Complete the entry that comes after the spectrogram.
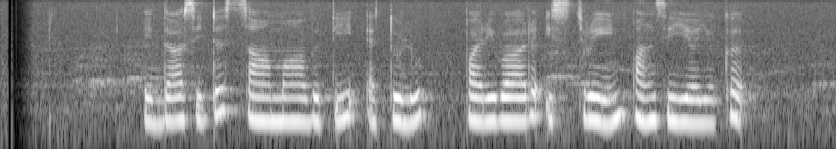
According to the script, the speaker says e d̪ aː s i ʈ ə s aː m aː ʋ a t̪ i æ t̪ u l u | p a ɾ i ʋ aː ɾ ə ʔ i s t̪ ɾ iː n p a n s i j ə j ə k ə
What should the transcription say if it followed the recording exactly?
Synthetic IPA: e d̪ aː s i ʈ ə s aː m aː ʋ ə t̪ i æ t̪ u l u | p a ɾ i ʋ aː ɾ ə ʔ i s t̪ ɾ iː n p a n s i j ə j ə k ə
